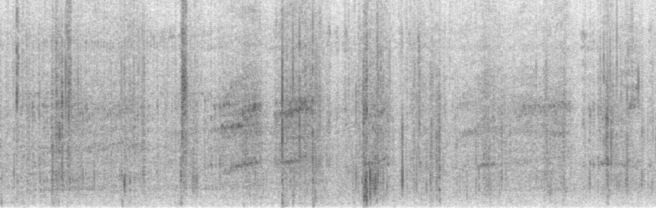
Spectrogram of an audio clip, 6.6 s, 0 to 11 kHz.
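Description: Traxxas 1/16 Summit VXL RC truck's brushless electric motor whining in short bursts as it drives over gravel, mixed with footsteps crunching on gravel and scattered sharp clicks.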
